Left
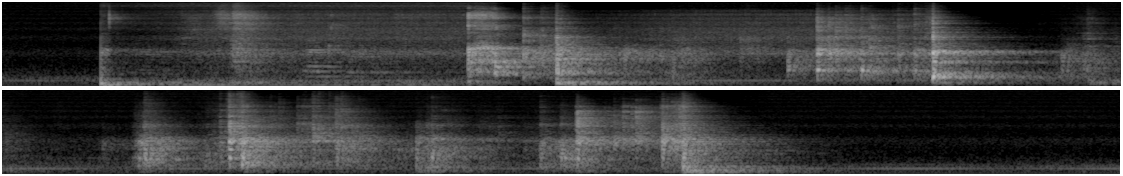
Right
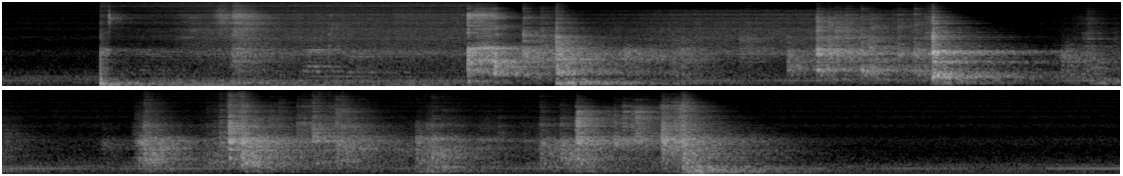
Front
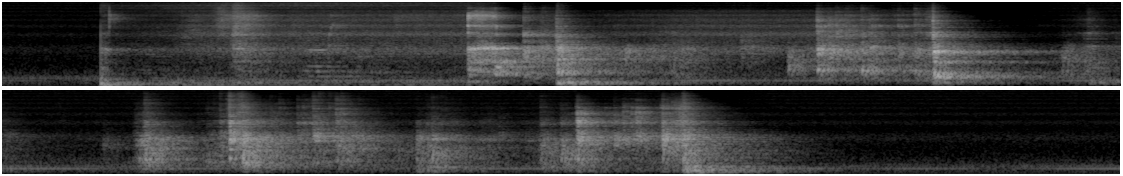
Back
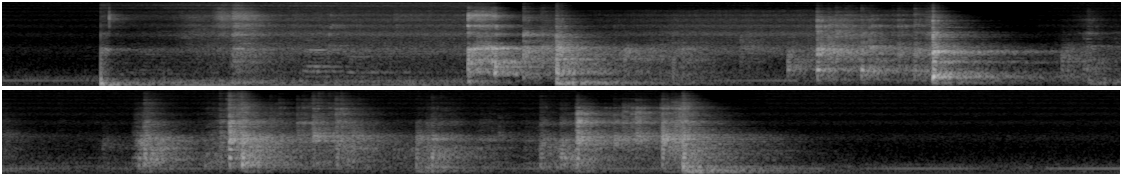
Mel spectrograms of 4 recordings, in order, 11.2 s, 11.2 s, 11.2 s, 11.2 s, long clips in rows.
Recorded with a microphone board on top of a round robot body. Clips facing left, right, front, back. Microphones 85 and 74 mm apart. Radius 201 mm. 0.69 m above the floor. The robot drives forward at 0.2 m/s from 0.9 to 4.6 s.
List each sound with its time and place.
0.5 s laughter: 155° right, 0.8 m; by 2.5 s 165° right, 1.0 m
2.6 s a crack: 140° left, 0.9 m; by 9.1 s 150° left, 1.2 m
